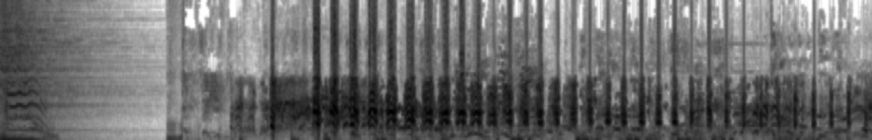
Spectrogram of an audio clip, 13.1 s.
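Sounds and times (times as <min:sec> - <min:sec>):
man laughing hard: 0:02.6 - 0:13.0.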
